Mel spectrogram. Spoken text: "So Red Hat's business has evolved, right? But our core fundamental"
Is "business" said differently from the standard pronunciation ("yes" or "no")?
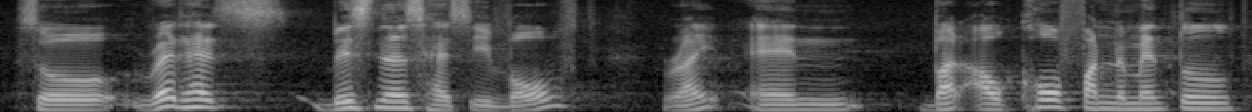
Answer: yes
